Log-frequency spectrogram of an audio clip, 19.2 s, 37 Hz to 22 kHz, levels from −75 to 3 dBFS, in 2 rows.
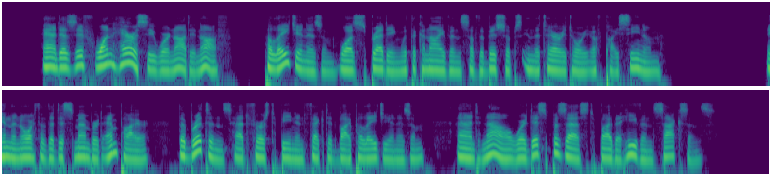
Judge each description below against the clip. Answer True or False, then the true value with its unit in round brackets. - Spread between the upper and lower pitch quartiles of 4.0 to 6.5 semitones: False (3.4 semitones)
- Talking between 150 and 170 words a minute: False (140 wpm)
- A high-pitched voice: False (130 Hz)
